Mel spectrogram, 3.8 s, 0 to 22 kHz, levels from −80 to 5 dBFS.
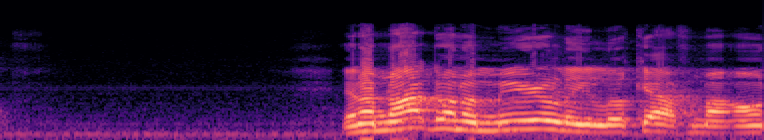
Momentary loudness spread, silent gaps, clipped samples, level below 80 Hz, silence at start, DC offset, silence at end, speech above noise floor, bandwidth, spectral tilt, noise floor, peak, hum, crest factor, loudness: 6 LU; none; under 0.1%; -48 dBFS; 1.7 s; under 0.1%; 0 s; 35 dB; 12 kHz; -5 dB/octave; -44 dBFS; 0 dBFS; none; 12 dB; -9 LUFS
